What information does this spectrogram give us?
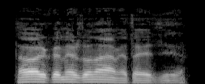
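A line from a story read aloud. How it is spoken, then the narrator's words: Muffled low voice. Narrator (Russian): глухо молвил он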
